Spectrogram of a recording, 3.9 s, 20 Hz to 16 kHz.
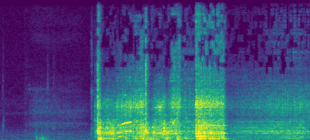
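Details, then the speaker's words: Cheap 4x4 diesel man-lift that had sat, cranked again after bleeding the fuel system: quiet, then loud cranking with uneven puffs and a rough rumble that never cleanly catches; no smoke now, and the owner suspects no fuel pressure (unconfirmed). "I don't know what's going on here now we had smoke before but we're not getting smoke now so that tells me we're probably not getting fuel now"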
